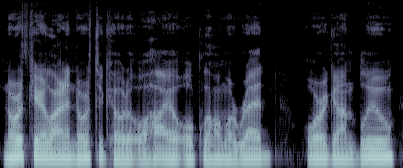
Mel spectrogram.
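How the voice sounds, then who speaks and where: A man co-hosting a podcast, reading off a list of states in a steady run, then talking through his reasoning in casual chat. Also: mid-range voice, fairly quick, clear, resonant tone, no room sound. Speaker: podcast co-host.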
